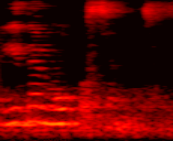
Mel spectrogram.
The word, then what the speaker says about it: Guy de Maupassant: Necklace और ये एक फ्रेंच राइटर ने लिखी है जिसका नाम है गी दे मॉपसेंट। ठीक है, और ये नाम इतना अजीब है कि बाकी लोग इसे प्रोनाउंस करना ही नहीं मतलब चाहते और बोलते ही नहीं है कभी। तो आज मैंने बोला है तो उस हिसाब से याद रखना, ठीक है।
